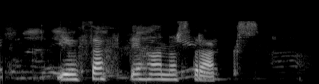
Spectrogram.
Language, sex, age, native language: Icelandic, female, 10, Icelandic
